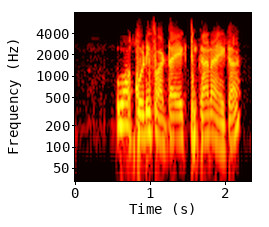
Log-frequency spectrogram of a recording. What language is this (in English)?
Marathi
